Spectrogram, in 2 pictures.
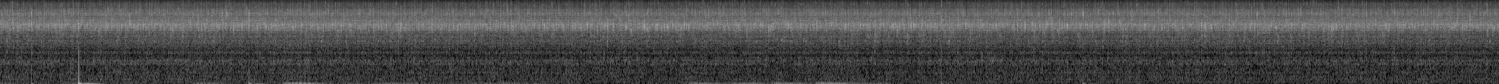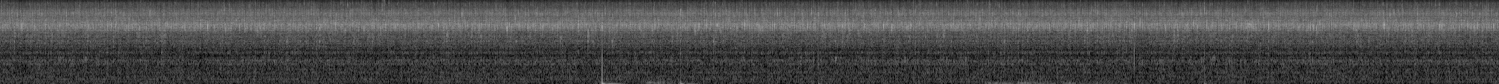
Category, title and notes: Sound effects > Objects / House appliances
For this upload I placed a Rode M5 microphone (connected to a Zoom H4n multitrack recorder) roughly 18 inches away from a faucet with water running out of it, into a metal kitchen sink. I then used Audacity to normalize the audio and prepare it for sharing with the world.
